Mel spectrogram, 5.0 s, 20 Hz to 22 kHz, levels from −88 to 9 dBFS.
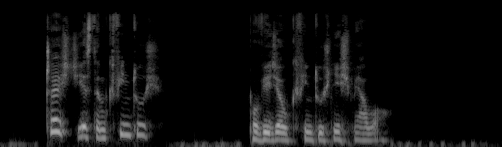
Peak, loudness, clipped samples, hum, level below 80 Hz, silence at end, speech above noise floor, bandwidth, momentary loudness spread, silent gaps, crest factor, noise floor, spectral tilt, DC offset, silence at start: -18 dBFS; -36 LUFS; under 0.1%; none; -70 dBFS; 0.4 s; 33 dB; 16 kHz; 13 LU; none; 20 dB; -68 dBFS; -4 dB/octave; under 0.1%; 0.1 s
